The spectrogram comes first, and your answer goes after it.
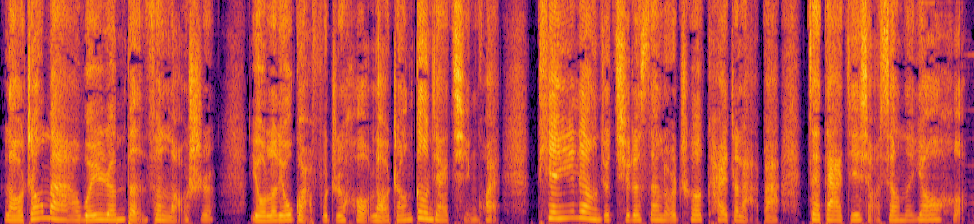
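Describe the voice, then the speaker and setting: A woman's voice: on the high side, normal speed, creaky, a little mellow, no echo, studio quality. A woman radio host telling cold jokes in a playful storytelling manner, briefly putting on voices for her characters.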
